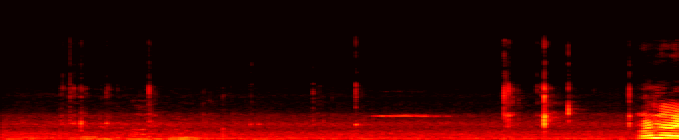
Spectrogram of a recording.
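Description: Hands handling a toy construction-kit car: a cluster of light, sharp clicks and taps of its plastic and metal parts near the end, against a quiet background.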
